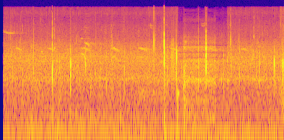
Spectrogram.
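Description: Steady rain hiss with scattered sharp taps of drops, and a few short high chirps of small birds.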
